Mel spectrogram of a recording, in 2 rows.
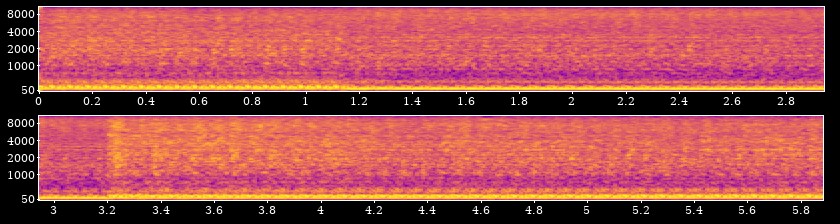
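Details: Toyota 1UZ V8 in a Ford Falcon, warm (about 160° on the gauge), first drive: idle sits high and hunts, dropping then jumping back up every couple of seconds.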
